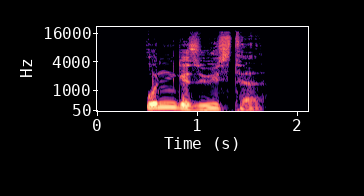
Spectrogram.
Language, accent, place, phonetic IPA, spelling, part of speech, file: German, Germany, Berlin, [ˈʊnɡəˌzyːstə], ungesüßte, adjective, De-ungesüßte.ogg
- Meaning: inflection of ungesüßt: 1. strong/mixed nominative/accusative feminine singular 2. strong nominative/accusative plural 3. weak nominative all-gender singular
